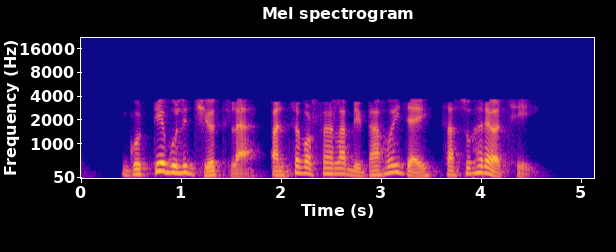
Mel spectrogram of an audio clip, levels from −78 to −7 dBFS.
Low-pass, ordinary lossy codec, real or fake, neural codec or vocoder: 3.6 kHz; MP3, 32 kbps; fake; codec, 16 kHz, about 1 kbps, DyCAST, with the encoder's durations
